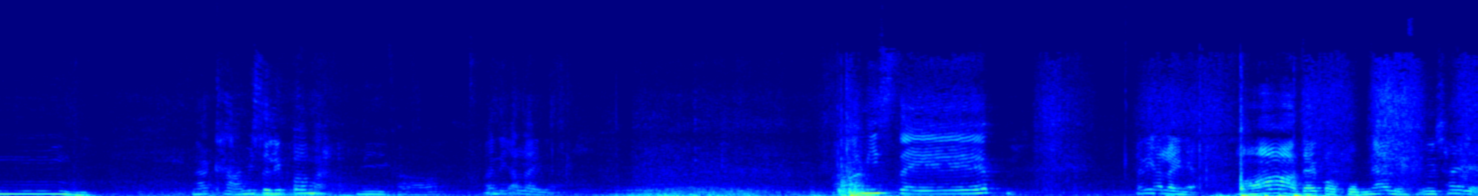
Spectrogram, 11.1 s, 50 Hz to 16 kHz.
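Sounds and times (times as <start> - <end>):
woman speaking: 1.4 - 4.4, 6.4 - 7.7, 8.5 - 11.0.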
